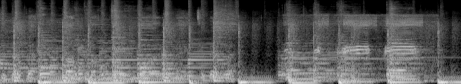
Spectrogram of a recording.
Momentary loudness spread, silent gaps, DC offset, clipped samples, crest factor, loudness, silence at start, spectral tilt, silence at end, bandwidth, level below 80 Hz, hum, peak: 4 LU; none; under 0.1%; under 0.1%; 14 dB; -15 LUFS; 0 s; -5 dB/octave; 0 s; over 20 kHz; -24 dBFS; none; 0 dBFS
